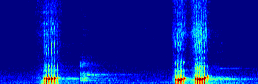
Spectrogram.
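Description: A pig grunts three times: one loud, nasal grunt, a pause, then a quick pair of grunts. A faint hum fills the gap, and no one speaks.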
